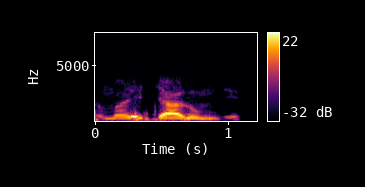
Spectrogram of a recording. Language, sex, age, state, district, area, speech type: Gujarati, male, 30-45, Gujarat, Aravalli, urban, conversation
